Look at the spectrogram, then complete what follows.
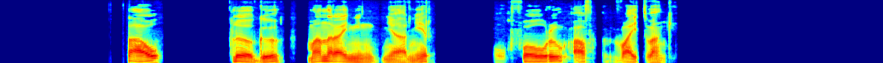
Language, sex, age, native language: Icelandic, male, 40-49, Polish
